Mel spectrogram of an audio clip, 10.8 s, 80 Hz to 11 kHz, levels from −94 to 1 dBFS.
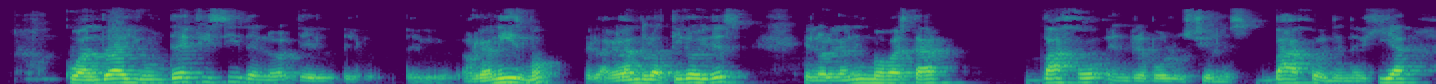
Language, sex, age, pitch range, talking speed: Spanish, male, 50-69, 125-160 Hz, 135 wpm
